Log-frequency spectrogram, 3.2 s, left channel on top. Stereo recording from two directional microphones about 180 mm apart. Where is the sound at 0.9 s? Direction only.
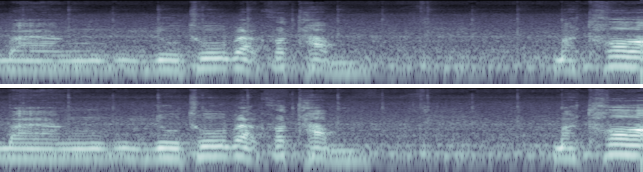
40° right (ahead or behind).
